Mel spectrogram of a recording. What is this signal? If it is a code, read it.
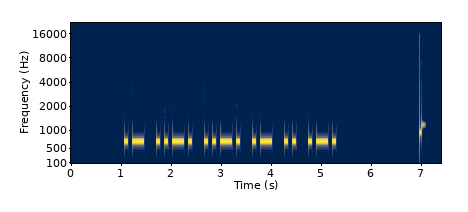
Morse code, heard as a keyed tone, about 15 wpm, 700 Hz. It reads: AFFAIR
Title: Six Letter Words - 15wpm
